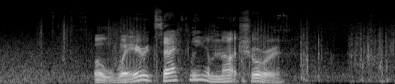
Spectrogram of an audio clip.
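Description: A horse neighs loudly.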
